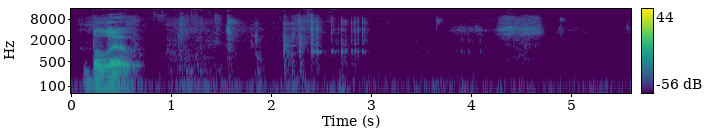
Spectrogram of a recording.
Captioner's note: book squeaking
